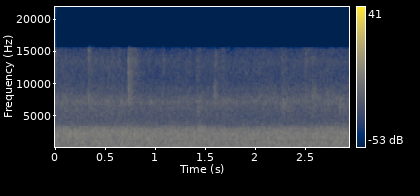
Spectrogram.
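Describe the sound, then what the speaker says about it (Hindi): A heavy nighttime downpour makes an unbroken, loud wash of hissing rain close by, with no voices. "बहुत ज़ोर की बारिश हो रही है"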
